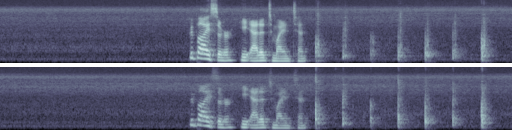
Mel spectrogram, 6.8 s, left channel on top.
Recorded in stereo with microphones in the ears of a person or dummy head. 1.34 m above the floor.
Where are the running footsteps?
55° right (ahead or behind), 4.5 m; by 6.5 s 20° right (ahead or behind), 3.5 m.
